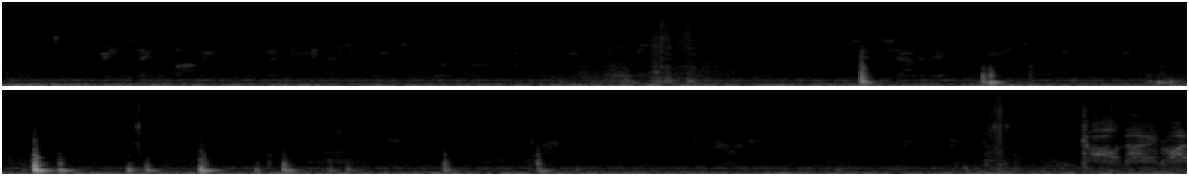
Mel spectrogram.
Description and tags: Light Footsteps
Someone stepping lightly on a wooden floor. A TV news broadcast plays in the background.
